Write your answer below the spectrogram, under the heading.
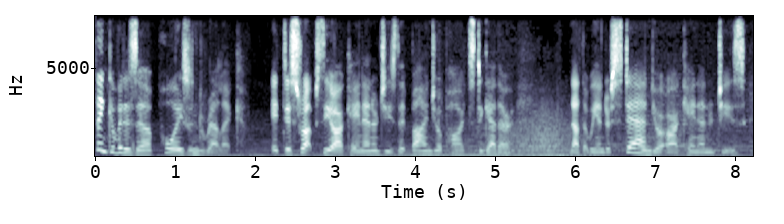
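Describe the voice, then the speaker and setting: Actress as a cold low-voiced villainess. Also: female voice, moderate pace, lightly acted. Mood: coldly smug. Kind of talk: animated video game villain acting. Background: prominent music.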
